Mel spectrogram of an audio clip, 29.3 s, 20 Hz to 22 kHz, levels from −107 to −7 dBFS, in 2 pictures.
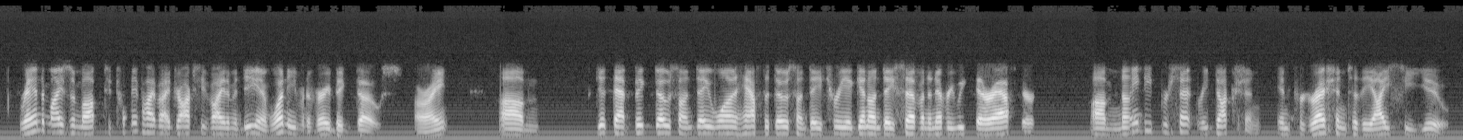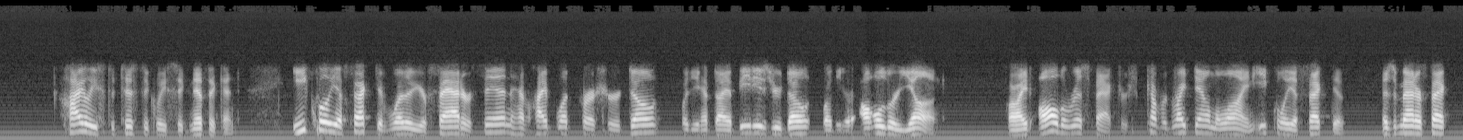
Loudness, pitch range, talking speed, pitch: -24 LUFS, 115-165 Hz, 190 wpm, 145 Hz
